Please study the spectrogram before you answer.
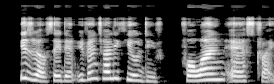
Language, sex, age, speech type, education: Nigerian Pidgin, female, 15-29, spontaneous, tertiary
